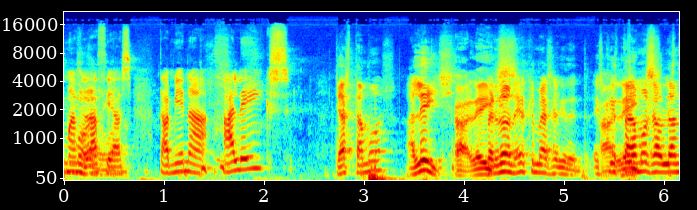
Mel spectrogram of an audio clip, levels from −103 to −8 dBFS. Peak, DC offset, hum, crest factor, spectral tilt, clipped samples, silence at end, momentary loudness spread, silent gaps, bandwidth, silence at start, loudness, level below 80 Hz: 0 dBFS; under 0.1%; none; 16 dB; -4.5 dB/octave; under 0.1%; 0 s; 11 LU; none; 17 kHz; 0 s; -16 LUFS; -32 dBFS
